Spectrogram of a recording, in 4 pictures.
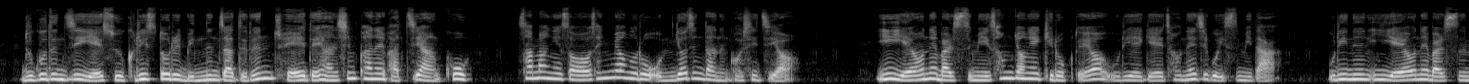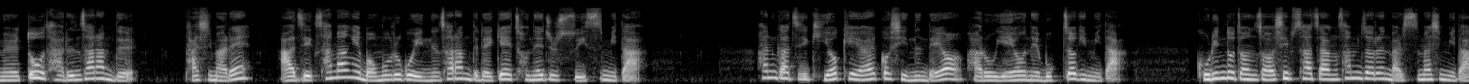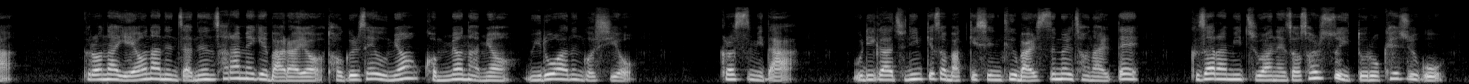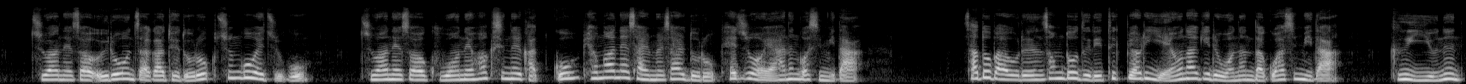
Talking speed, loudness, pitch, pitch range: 305 characters per minute, -16 LUFS, 225 Hz, 195-250 Hz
